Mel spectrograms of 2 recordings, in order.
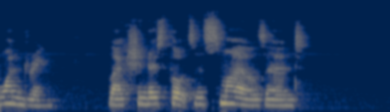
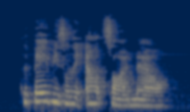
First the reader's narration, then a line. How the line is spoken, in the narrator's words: Toya snaps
